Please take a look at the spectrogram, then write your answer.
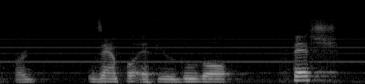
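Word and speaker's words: ghoti: example if you Google fish which is how you pronounce that uh you'll notice that the GH is f like in laugh uh o is it like in I I forget what and TI is sh like in definition right this is fish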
